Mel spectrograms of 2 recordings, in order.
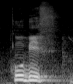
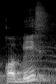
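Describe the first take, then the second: First: The first vowel sounds like 'u'. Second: The first vowel sounds like 'o'. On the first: This is the standard form. The speaker calls it right. "Yang betul ialah kubis" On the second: This is the usual everyday or dialect pronunciation. The speaker calls it wrong. "biasanya kita menyebut qobis"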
